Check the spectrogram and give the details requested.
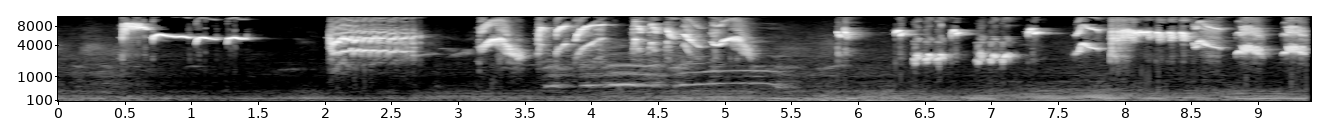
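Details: Caged orange-headed thrush kept at home in North Bali, Indonesia, in varied, mimicking song: a high whistled note, harsh buzzy bursts, falling slurred whistles, then rapid sharp chirps and trills, loud and close against a low background hum.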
